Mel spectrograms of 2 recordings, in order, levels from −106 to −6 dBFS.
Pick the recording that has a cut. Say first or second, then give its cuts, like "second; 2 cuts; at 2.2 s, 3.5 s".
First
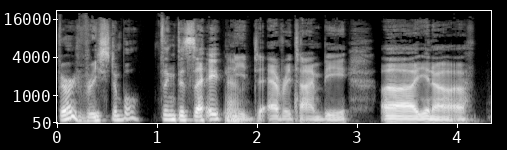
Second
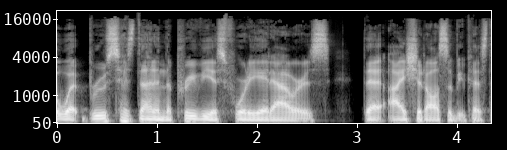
first; 1 cut; at 1.7 s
